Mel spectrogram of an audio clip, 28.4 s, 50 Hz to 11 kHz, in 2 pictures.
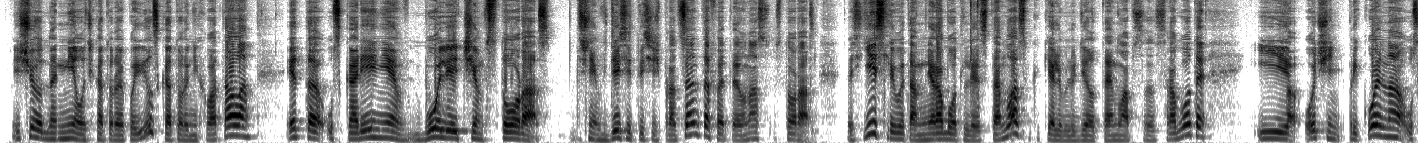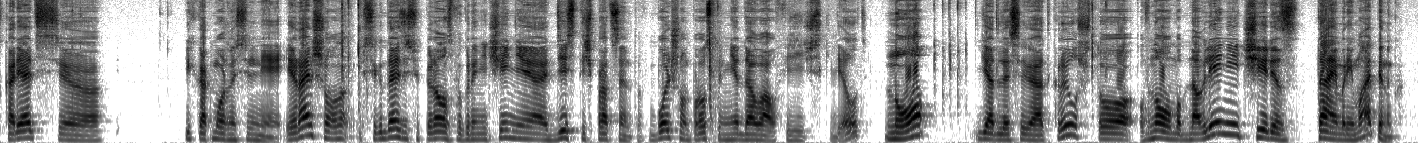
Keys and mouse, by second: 1.0 click, 4.0 click, 4.6 click, 5.4 click, 8.8 click, 9.7 BackSpace, 10.9 click, 12.0 right click, 14.9 click, 15.8 click, 21.3 Return, 22.9 Home, 23.6 typing, 25.1 ctrl+z.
